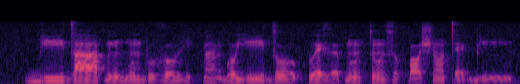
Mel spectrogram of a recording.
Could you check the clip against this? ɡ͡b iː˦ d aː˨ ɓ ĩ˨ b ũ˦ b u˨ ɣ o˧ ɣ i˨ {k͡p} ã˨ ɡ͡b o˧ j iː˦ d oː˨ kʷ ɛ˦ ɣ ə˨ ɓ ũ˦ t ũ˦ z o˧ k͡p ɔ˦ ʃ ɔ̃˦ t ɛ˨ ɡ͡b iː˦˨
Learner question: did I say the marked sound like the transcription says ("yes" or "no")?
yes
